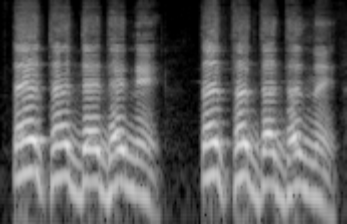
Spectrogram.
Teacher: ये जो जीभ है ऊपर के दांतों को टच करेगी।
